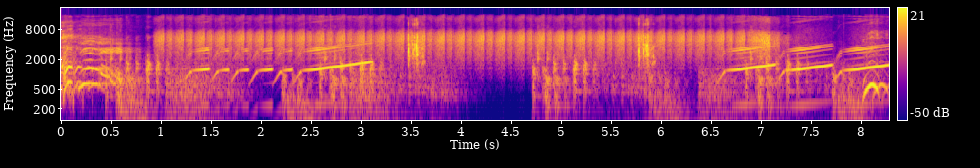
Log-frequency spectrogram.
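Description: A game character slides and squeaks while climbing a pole.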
